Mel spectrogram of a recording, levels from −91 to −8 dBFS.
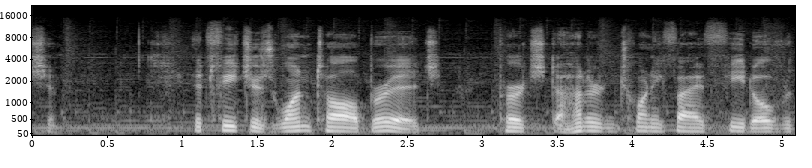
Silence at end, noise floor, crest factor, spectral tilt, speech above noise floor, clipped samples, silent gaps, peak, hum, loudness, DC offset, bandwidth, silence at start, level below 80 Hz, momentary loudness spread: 0 s; -43 dBFS; 18 dB; -5.5 dB/octave; 21 dB; under 0.1%; none; -6 dBFS; none; -23 LUFS; under 0.1%; 14.5 kHz; 0 s; -54 dBFS; 16 LU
